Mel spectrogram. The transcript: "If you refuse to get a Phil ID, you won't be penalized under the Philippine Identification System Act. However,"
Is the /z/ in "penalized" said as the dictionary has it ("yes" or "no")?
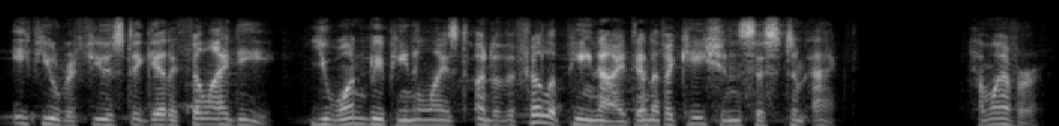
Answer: yes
